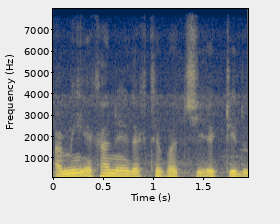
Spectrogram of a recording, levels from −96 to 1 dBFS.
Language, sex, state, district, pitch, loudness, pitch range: Bengali, male, Assam, Hailakandi, 125 Hz, -12 LUFS, 115-135 Hz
